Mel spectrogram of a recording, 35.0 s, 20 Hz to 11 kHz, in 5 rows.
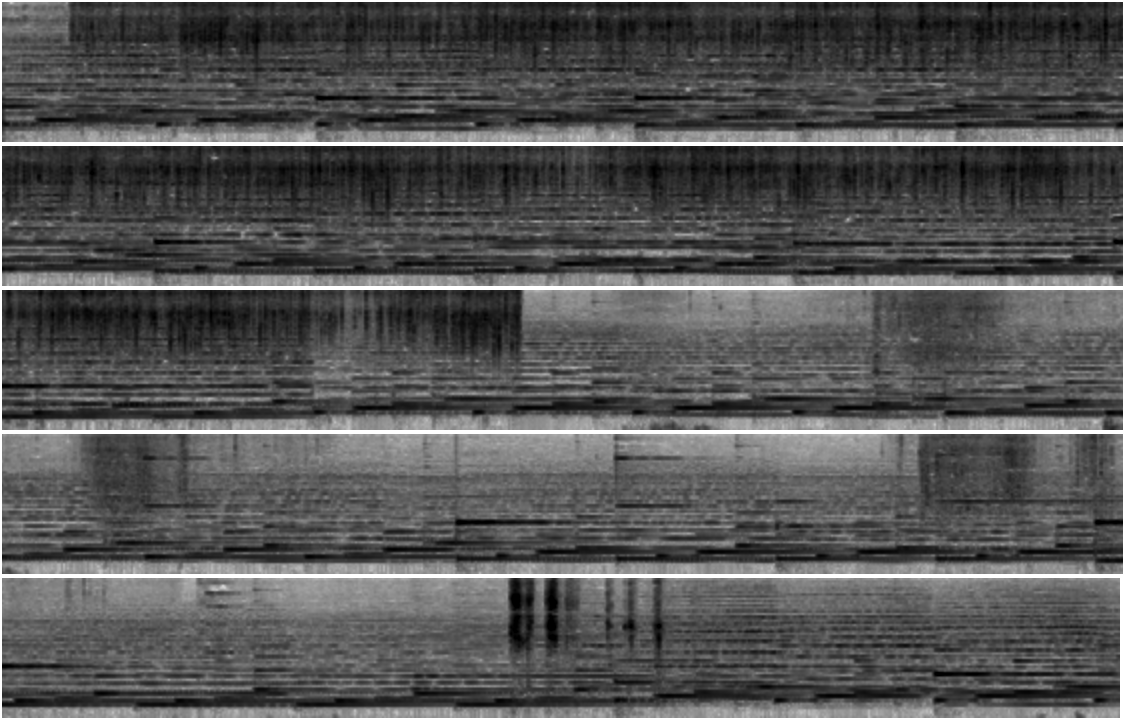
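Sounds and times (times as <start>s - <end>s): gentle background music: 0.0s - 35.0s
hose water spraying on wall: 0.4s - 17.3s, 21.4s - 22.5s, 26.8s - 28.0s.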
